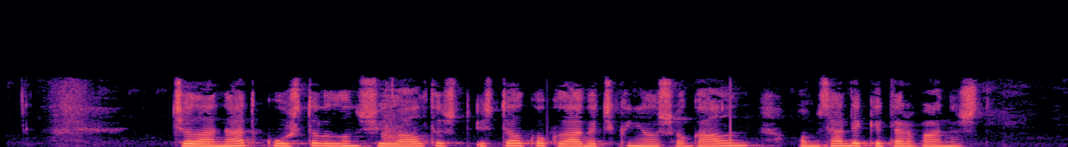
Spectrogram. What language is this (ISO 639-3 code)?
chm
